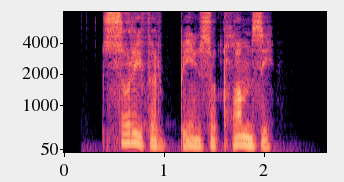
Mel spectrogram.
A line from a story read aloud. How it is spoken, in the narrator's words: mumbled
